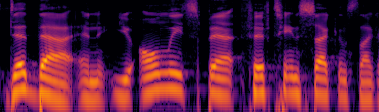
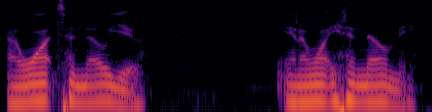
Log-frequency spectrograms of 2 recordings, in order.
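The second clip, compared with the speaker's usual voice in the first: quiet prayer; 6 semitones lower, 9 dB quieter than usual. Shown as a demonstration. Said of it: "you just close your eyes and you say".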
